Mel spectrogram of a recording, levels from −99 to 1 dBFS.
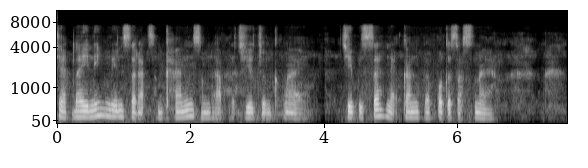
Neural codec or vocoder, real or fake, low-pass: codec, 16 kHz, 4.8 kbps, FACodec; fake; 7.2 kHz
